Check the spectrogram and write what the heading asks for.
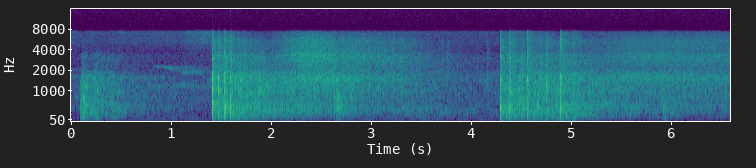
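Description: Aerial firework shells bursting. There is one bang at the start, then two louder bangs about a second and a half in and just past four seconds in. Each of the louder bangs is followed by a crackle that fades over the next couple of seconds.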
